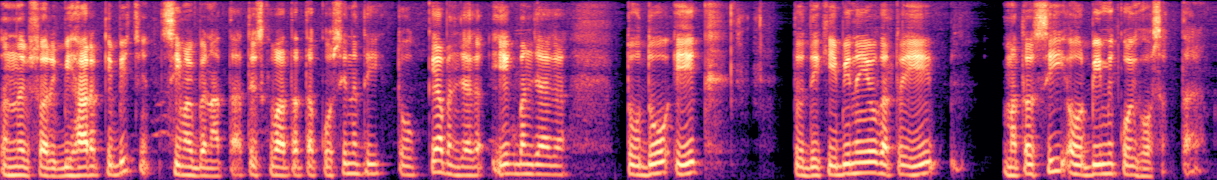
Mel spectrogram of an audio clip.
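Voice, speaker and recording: A woman with a low, mellow voice works through test questions as a coaching teacher. She poses questions aloud and answers them herself, stopping now and then to fix a slip. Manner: asks questions and answers them herself, often saying "theek hai"; corrects her own slips mid-sentence. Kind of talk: explaining quiz answers.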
